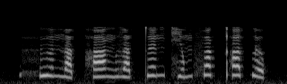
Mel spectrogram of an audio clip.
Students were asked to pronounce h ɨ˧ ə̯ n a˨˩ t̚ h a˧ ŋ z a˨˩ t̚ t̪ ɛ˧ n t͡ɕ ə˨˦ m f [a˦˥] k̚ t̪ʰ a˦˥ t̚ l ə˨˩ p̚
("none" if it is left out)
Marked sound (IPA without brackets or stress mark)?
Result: a˦˥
